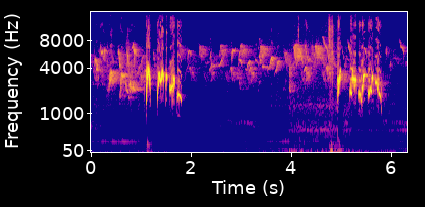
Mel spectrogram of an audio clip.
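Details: Morning contest song of red-whiskered bulbul, played to train newly caught birds: two bright bursts of rapid warbled, whistled notes about four seconds apart, with quieter twittering in between.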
